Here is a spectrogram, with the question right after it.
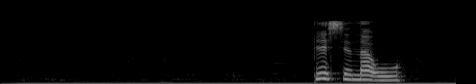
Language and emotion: Russian, neutral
